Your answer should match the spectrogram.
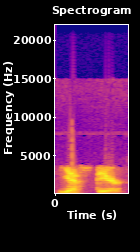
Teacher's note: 用了一个非常低沉啊，然后无奈服从的那种声音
